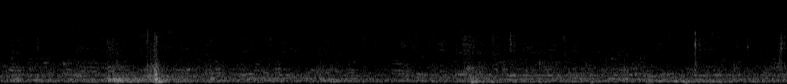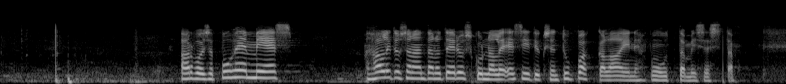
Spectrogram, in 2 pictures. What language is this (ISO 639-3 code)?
fin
